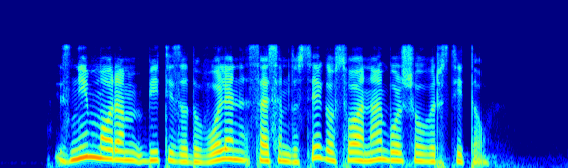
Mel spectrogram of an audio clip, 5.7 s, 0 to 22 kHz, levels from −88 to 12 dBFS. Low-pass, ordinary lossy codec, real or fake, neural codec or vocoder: 7.2 kHz; none; fake; codec, 16 kHz, 4 kbps, FunCodec, trained on LibriTTS, 50 frames a second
